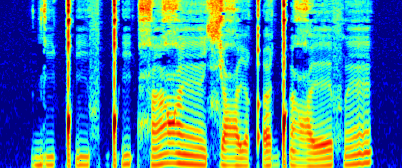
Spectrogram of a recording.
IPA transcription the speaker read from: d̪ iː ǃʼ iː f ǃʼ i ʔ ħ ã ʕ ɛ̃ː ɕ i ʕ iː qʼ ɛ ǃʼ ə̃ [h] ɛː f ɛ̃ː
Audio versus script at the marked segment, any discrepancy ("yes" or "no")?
yes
